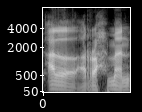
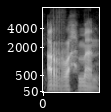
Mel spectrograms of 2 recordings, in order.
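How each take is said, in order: First: The l sound is pronounced before the r. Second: The l merges into a doubled r sound. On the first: The speaker calls it wrong. "bukan Al-Rahman" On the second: The speaker calls it right. "tetapi Ar-Rahman"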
